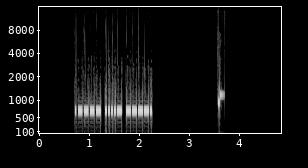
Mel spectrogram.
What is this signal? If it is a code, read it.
Morse code, heard as a keyed tone, about 40 wpm, 700 Hz. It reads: 149
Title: Numbers - 3-Digit 40wpm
